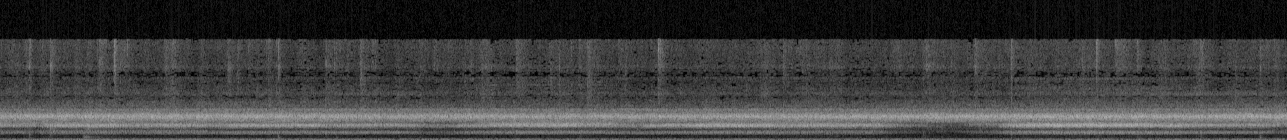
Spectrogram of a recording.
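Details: Rainy-night frog chorus, thousands of frogs singing together as an unbroken, ringing drone in several high bands, one band swelling brighter near the end, while rain keeps up a constant low roar.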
